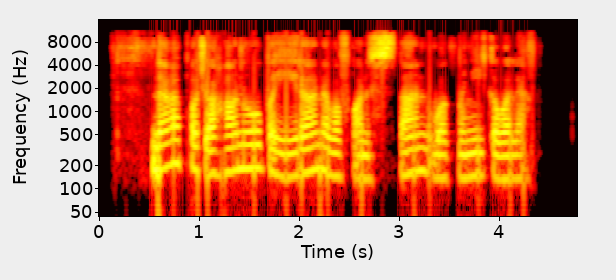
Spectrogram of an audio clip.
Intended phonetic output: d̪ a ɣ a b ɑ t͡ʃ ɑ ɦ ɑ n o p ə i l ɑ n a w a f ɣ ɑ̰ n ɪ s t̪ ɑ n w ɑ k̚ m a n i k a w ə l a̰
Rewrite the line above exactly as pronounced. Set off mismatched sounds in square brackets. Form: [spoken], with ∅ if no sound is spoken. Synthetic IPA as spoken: d̪ a ɣ a [p] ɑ t͡ʃ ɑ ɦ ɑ n o p ə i [ɾ] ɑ n a w a f ɣ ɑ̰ n ɪ s t̪ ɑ n w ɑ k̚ m a n i k a w ə l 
